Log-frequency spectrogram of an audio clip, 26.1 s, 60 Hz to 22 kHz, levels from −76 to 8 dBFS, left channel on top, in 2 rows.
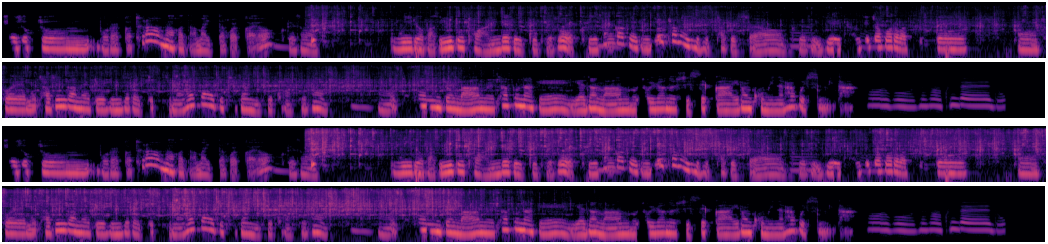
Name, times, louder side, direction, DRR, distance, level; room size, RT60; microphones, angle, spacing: voice 1, 0.0-4.2 4.9-11.4 11.7-12.4 12.7-17.4 17.7-23.7, left 2 dB, 20° left, 0.5 m, -34 dB
voice 2, 3.4-3.7 7.4-7.7 9.8-10.3 10.7-11.0 17.4-17.7 20.3-20.5 23.9-25.6, equal, 10° right, 5.3 m, -48 dB
sound 1, 3.8-20.3 20.6-20.7, right 11 dB, 65° right, 1.4 m, -36 dB
head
